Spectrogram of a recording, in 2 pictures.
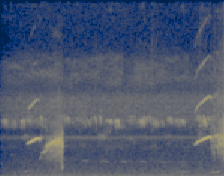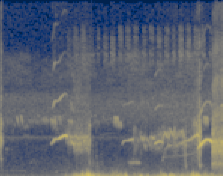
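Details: An adult white-tailed kite in Brazil, arriving at its nest with rodents to feed its three young, gives thin, rising whistled notes spaced a second or two apart over a steady insect hum, with wind rumble in the second half.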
